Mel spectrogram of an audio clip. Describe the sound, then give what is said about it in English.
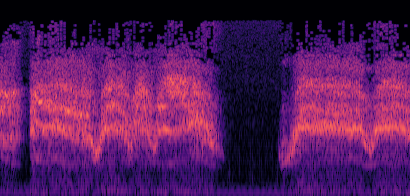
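A human voice imitates a jaguar's call echoing through the Amazonian jungle: two long, loud, wavering screaming roars, separated by a brief pause. “the sound of a jaguar, you see, echoing throughout the Amazonian jungle.”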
